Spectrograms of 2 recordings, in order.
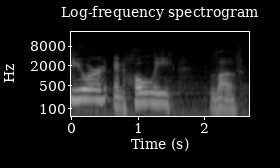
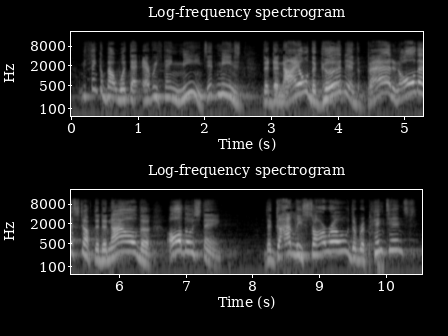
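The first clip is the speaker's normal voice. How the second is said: higher and louder, pressing each phrase home; fervent preaching; 8 semitones higher, 4 dB louder than usual. Acted. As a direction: preach it with rising fire. Preacher rises to full force.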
